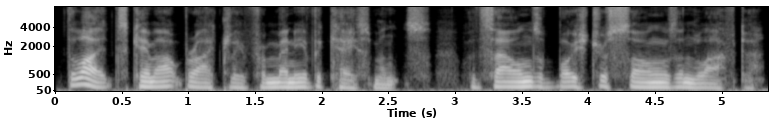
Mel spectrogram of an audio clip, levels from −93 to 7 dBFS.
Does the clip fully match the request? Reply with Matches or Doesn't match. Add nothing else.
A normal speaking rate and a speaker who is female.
Doesn't match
